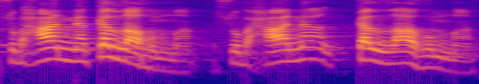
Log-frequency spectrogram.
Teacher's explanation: لیکن اگر کاف کو اللہم کے لام کے ساتھ ملا رہے ہیں تو پھر سبحانک اللہم، سبحانک اللہم، کیونکہ لام کے اوپر تشدید ہے تو جو کاف ہے وہ لام کے ساتھ مل جائے گا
